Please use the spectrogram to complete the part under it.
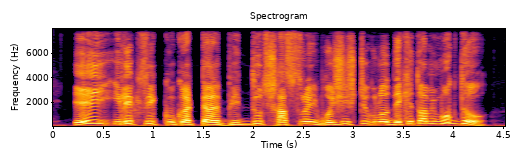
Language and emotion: Bengali, surprised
